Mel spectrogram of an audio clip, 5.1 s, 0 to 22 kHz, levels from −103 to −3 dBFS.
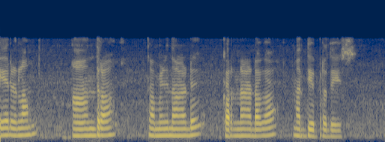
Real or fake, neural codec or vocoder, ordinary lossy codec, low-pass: fake; vocoder, 22.05 kHz, 80 mel bands, HiFi-GAN; Opus, 64 kbps; 7.2 kHz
